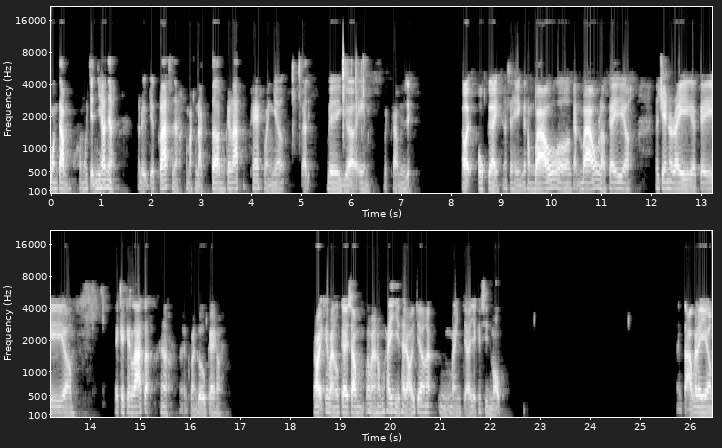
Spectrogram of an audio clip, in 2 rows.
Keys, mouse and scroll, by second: 2.3 click, 4.7 b, 5.7-6.5 typing, 8.4 click, 16.1 click, 21.1 click, 21.9 click, 22.7 click, 24.0 click, 25.9 click, 26.0 click.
